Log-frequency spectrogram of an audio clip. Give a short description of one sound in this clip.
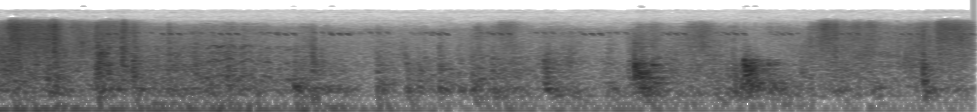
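Footsteps shuffle and creak across a wooden floor.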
